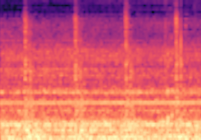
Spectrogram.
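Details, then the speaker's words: Basic Chinese diesel heater fitted in a shed, battery-powered, after self-priming, running on mode one: steady fan hum, soft ticking fuel pump about twice a second and even combustion roar; normal operation. "I'll put the diesel in as you can hear it's ticking away it's dead basic"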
